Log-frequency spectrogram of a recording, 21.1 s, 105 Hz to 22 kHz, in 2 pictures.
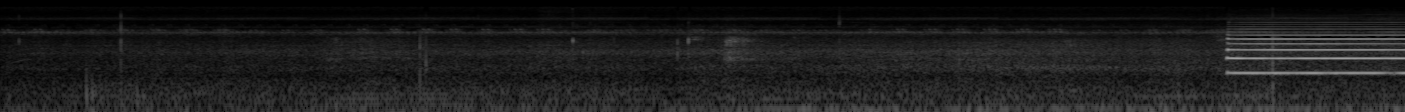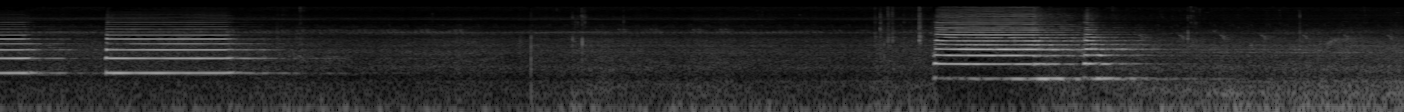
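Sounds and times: locomotive horn: 9.1 - 13.2, 17.4 - 19.5.

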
